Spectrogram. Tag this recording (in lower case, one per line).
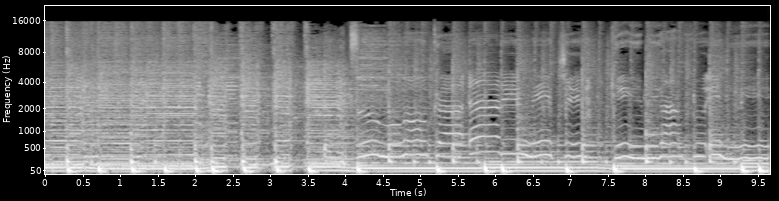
music
music for children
